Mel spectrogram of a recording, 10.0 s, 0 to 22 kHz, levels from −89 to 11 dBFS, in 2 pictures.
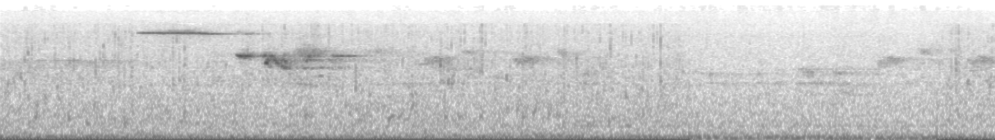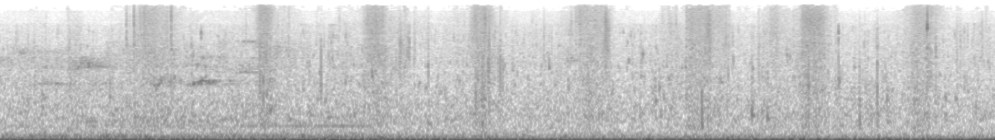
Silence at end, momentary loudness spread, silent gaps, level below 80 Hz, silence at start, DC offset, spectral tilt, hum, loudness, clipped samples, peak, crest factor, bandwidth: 0 s; 14 LU; none; -42 dBFS; 0 s; 2%; -2 dB/octave; none; -36 LUFS; under 0.1%; -12 dBFS; 22 dB; 19 kHz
